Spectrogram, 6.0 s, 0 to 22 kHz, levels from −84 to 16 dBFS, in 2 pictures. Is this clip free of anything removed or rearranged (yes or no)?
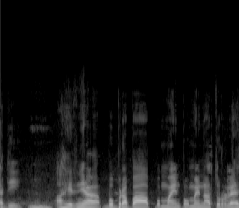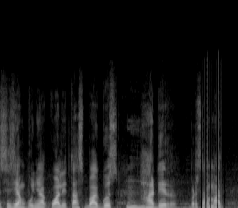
yes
